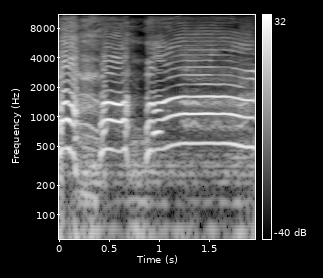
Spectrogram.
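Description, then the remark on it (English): A woman screams in three loud, high-pitched bursts: two short wavering shrieks, then a longer sustained one that holds steady to the end. “But I have a screaming lady!”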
